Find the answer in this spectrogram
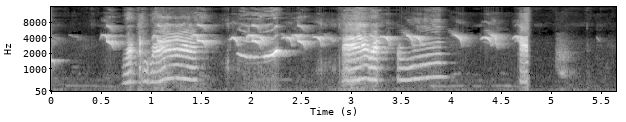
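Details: Talking parrot kept as a pet, voicing words such as "mummy papa koun aaya hai": a string of raspy, speech-like harmonic syllables with short pauses, ending in one sharp click-like note.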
